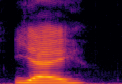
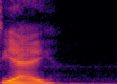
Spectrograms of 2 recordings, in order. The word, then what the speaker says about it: Ye: kanye west is officially changing his name to just yay ye pronounce yay like we call him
